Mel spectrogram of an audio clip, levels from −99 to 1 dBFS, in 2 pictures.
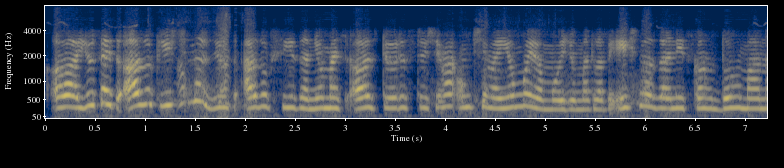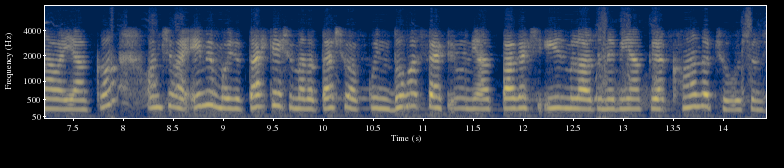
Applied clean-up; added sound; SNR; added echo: neural separator model SepFormer DNS4.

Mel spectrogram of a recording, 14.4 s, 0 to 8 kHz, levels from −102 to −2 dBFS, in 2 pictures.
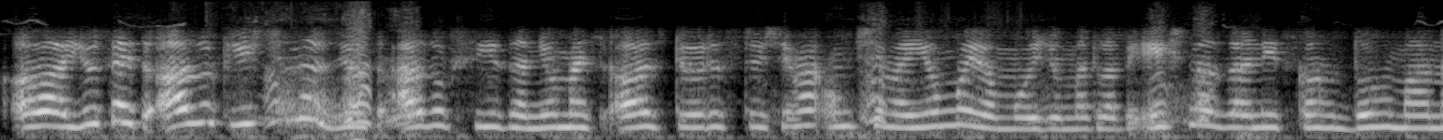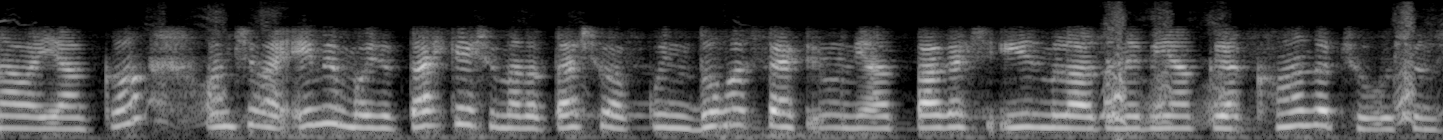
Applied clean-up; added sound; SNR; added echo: none; Dog; 14 dB; reverberation time 0.4 s.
